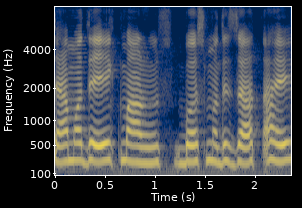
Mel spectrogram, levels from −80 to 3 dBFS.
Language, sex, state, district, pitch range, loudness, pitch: Marathi, female, Maharashtra, Solapur, 245-265 Hz, -15 LUFS, 255 Hz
